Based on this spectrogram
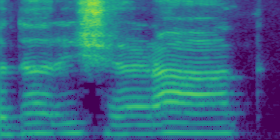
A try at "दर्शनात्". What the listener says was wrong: ण का उच्चारण नहीं है जो ण का उच्चारण है वो मूर्धन्य है यहां पर न है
